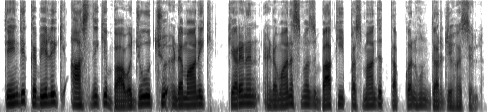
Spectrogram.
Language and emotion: Kashmiri, neutral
